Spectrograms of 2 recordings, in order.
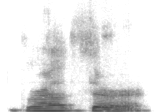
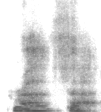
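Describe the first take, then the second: First: It is said in an American accent, final R pronounced. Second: It is said in a British accent, final R dropped.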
